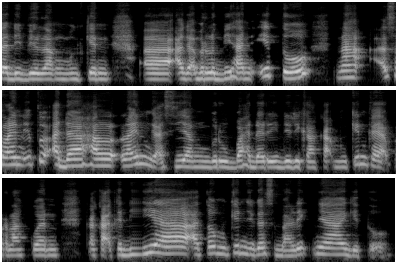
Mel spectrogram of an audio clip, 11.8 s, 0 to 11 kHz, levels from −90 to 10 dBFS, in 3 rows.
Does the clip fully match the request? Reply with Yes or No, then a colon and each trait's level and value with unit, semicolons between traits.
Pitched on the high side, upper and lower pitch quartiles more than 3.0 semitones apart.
Yes: high, 200 Hz; average, 3.6 semitones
